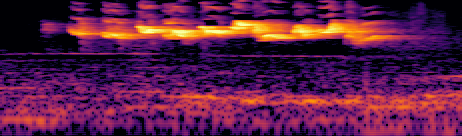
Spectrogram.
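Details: Captive ultramarine grosbeak (azulão) of the pareia song style, shown with its six-month-old son: a dense, blurred run of high chirping notes lasting about two seconds, with faint low background hum.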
